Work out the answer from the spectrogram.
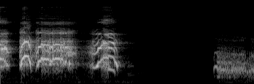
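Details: Red junglefowl decoy rooster used to lure wild junglefowl in a small oil palm plantation in Sumatra; a loud, hoarse, broken crow in three bursts over about a second, followed by a brief rougher sound after a pause.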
